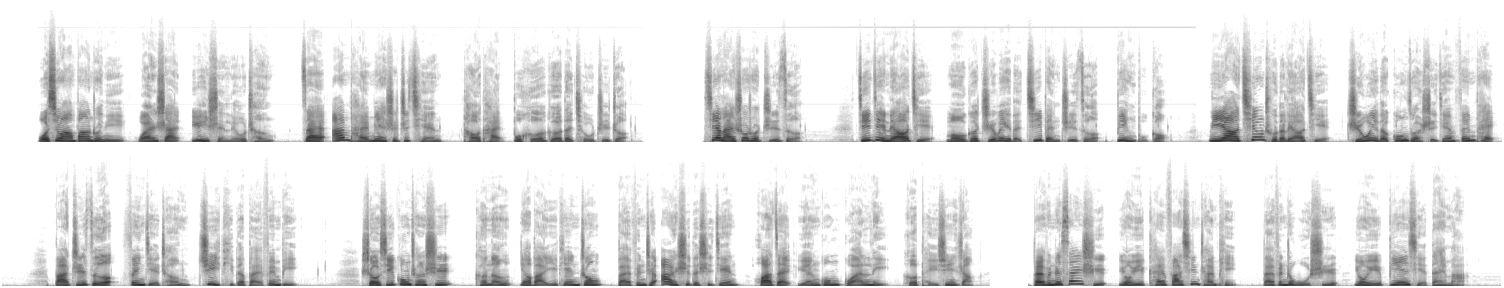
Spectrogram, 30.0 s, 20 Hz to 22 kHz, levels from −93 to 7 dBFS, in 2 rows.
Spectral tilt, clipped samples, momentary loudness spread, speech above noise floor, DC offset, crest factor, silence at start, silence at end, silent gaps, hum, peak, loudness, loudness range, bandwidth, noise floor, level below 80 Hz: -5 dB/octave; under 0.1%; 13 LU; over 68 dB; under 0.1%; 18 dB; 0.35 s; 0.4 s; none; none; -4 dBFS; -23 LUFS; 3 LU; 14.5 kHz; under -90 dBFS; -50 dBFS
